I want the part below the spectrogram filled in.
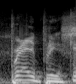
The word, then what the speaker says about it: Pretty Please: Amante mía, esta canción que se llama Pretty Please. ¿Es correcto? – Sí. – Pretty Please. – Qué gran pronunciación, amigo.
